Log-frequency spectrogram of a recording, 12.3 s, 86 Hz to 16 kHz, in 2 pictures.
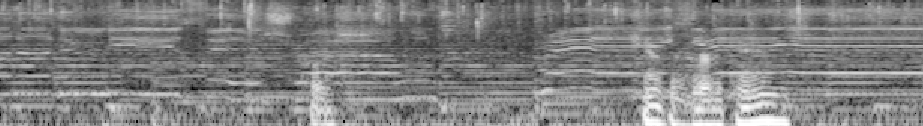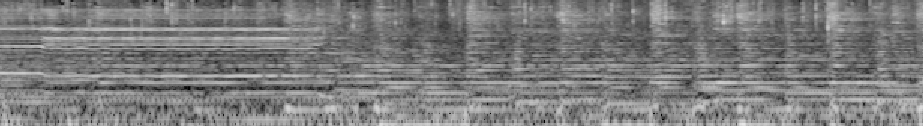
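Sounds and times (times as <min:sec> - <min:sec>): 
steady rain falling outdoors: 0:00.0 - 0:12.3
speech: 0:04.3 - 0:05.5.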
